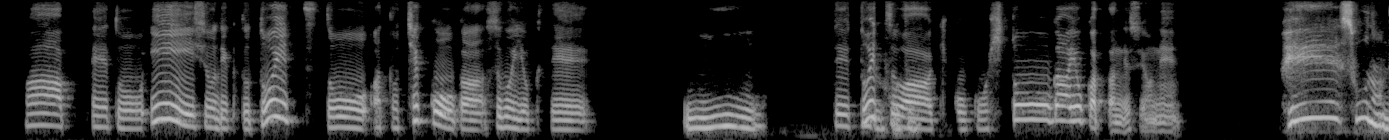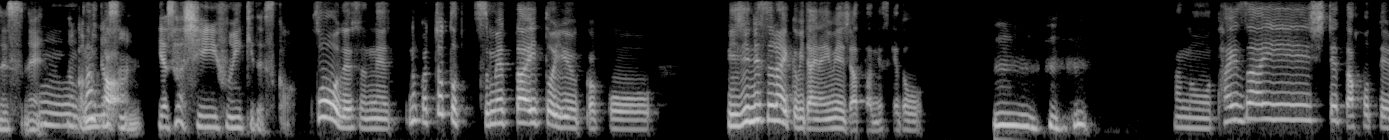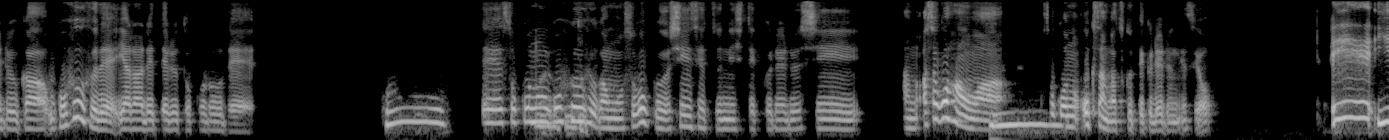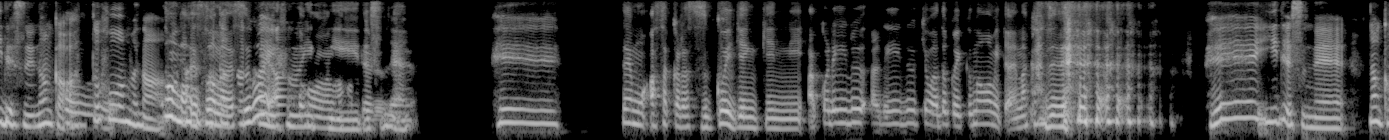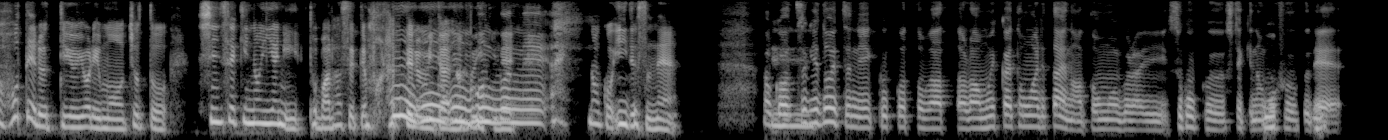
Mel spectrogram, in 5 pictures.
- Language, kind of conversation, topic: Japanese, podcast, 一番忘れられない旅行の話を聞かせてもらえますか？
- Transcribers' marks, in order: in English: "ビジネスライク"; laughing while speaking: "みたいな感じで"; laugh; unintelligible speech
